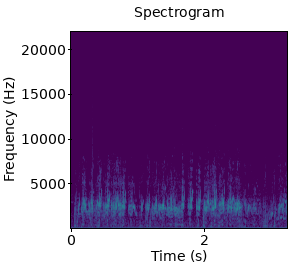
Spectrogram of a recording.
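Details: Black storks at a nest in Estonia, June 14, 2017, morning feeding of lampreys by the female to her nestlings, live nest camera. Unbroken rasping, hissing chatter, steady and rough in tone.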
